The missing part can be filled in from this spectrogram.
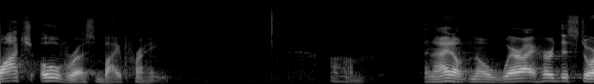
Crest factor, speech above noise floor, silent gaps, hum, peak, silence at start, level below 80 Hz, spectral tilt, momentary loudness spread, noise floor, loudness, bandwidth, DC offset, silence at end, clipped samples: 20 dB; 45 dB; none; none; -8 dBFS; 0 s; -82 dBFS; -4.5 dB/octave; 20 LU; -73 dBFS; -28 LUFS; 13.5 kHz; under 0.1%; 0 s; under 0.1%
